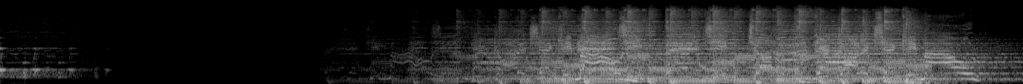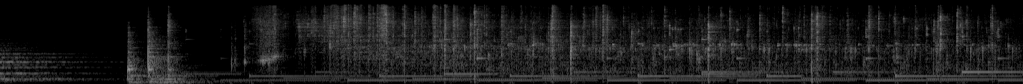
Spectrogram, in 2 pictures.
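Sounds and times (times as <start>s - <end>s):
music: 3.2s - 10.6s, 11.6s - 20.4s
utensils clinking on pans: 11.7s - 20.4s
frying sizzle from cooking: 12.7s - 20.4s.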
